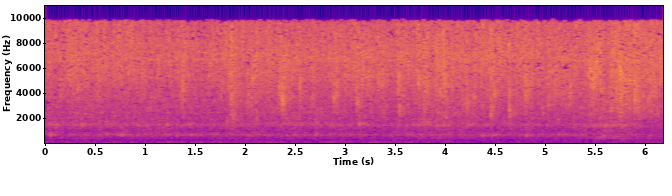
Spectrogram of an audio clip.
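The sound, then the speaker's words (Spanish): Shower water runs in a steady stream, a soft, even hiss with faint spattering. It continues unbroken throughout, with no voices. “Se encuentra con los ojos cerrados bajo el chorro de agua.”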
